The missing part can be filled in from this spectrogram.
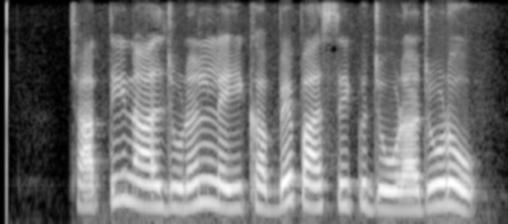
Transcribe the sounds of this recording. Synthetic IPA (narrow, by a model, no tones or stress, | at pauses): t͡ʃʰaːt̪iːnaːld͡ʒʊɽ̃ənləiːkʰəbeːpaːsɪkd͡ʒoːɽaːd͡ʒoːɽoː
